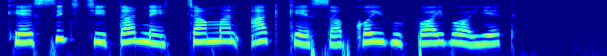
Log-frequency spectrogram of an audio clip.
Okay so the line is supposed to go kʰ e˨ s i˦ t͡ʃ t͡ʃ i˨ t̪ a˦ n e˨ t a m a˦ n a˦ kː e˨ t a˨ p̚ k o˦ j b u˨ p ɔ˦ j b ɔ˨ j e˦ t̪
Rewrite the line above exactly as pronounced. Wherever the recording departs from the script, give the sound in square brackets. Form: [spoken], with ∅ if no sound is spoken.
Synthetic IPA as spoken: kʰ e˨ s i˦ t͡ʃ t͡ʃ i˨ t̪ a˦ n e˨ [t͡ʃ] a m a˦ n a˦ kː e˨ [s] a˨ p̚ k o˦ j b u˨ p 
